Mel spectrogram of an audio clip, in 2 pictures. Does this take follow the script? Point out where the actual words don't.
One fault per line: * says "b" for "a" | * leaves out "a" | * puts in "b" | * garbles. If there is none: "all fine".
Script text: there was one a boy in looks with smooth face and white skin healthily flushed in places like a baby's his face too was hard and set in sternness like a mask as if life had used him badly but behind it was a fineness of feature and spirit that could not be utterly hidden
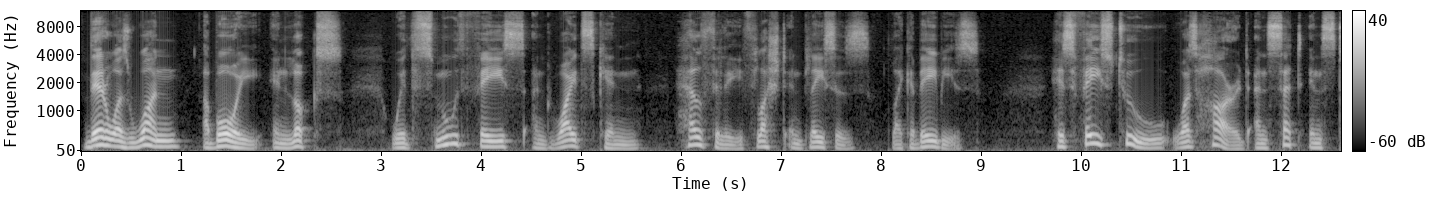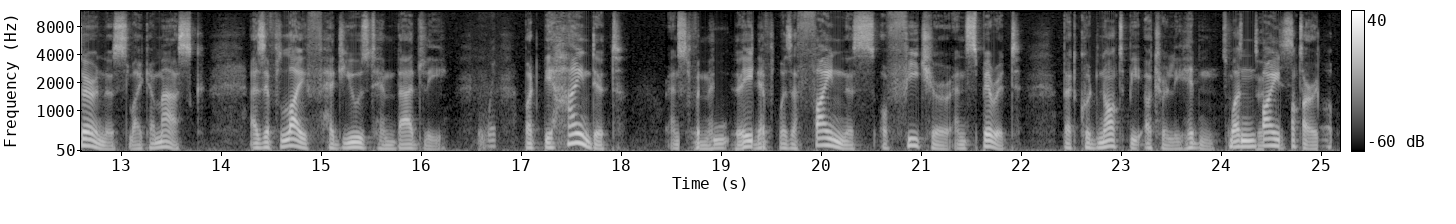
* garbles
* garbles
